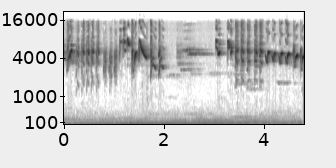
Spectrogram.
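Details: Red siskin in an aviary singing a rapid, high twittering song of buzzy trills and thin rising and falling whistles, with a brief pause midway and a low background hum.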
